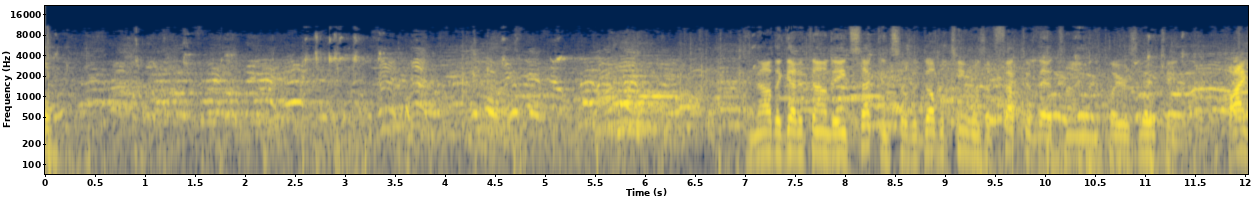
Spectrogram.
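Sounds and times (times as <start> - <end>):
crowd and player voices: 0.0 - 12.0.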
